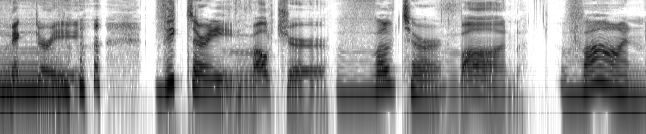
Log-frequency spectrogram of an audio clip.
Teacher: It's a vocalized F. So we take the F, and then you activate the vocal cords.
